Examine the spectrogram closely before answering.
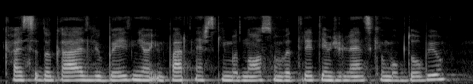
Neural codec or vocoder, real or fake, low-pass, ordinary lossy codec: codec, 24 kHz, 6 kbps, HILCodec; fake; 9.9 kHz; MP3, 48 kbps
